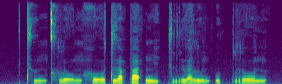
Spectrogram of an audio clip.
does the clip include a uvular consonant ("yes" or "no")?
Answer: no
